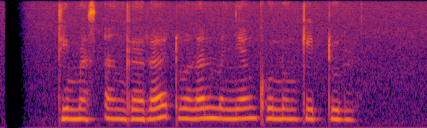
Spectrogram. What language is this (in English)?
Javanese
